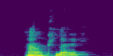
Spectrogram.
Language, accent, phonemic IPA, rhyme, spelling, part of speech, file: English, Southern England, /ˈaʊtleɪ/, -eɪ, outlay, noun, LL-Q1860 (eng)-outlay.wav
- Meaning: 1. A laying out or expending; that which is laid out or expended 2. The spending of money, or an expenditure 3. A remote haunt or habitation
